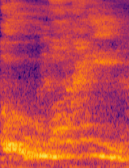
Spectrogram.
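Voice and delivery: dismayed. Acted. Driver hearing of a problem from the officer, dismayed. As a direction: act out a pained "ooh".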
